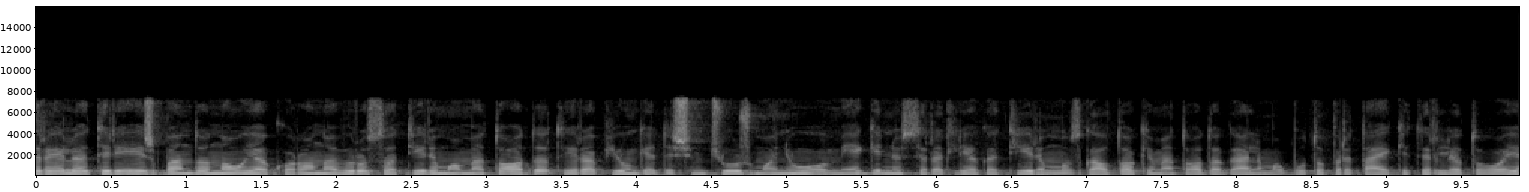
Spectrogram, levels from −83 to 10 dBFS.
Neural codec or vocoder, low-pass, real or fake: none; 7.2 kHz; real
